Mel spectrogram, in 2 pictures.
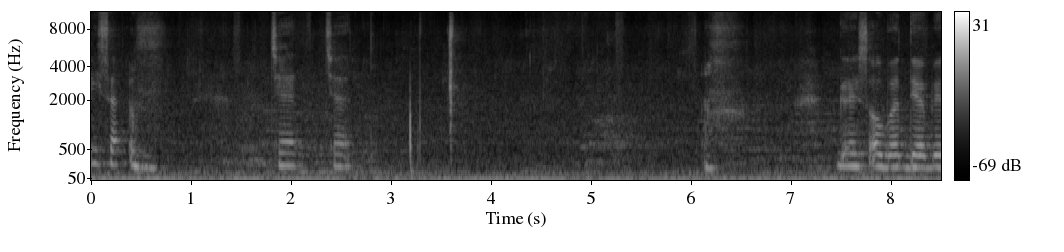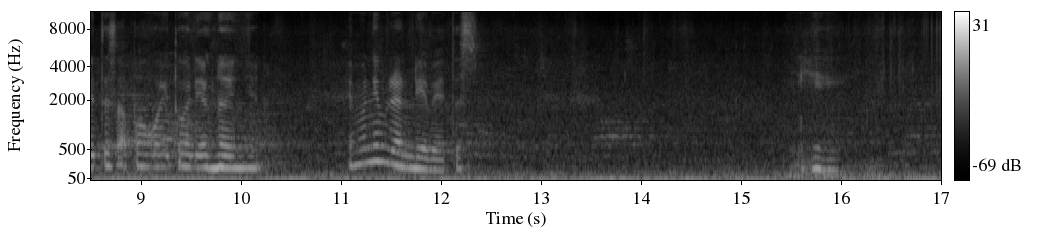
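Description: A young woman speaks softly and tearfully close to a microphone.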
